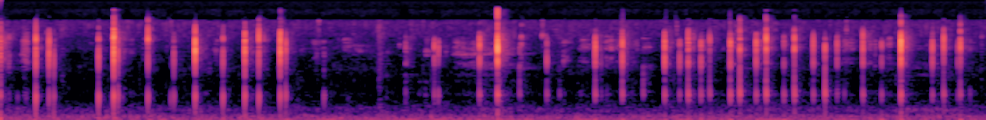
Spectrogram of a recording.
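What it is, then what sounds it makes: Plastic object being tapped. Fingertips or nails tap on an unspecified plastic object in a rapid, uneven series of short, dry clicks. Each tap is bright and crisp and dies away almost instantly, over a soft, steady low rumble.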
